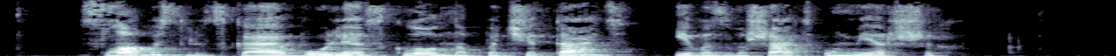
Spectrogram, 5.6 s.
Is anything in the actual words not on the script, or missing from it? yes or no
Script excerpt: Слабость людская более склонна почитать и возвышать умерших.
no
